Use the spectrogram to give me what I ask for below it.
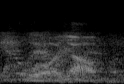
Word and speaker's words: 我要: You can leave it whoah like whoa, and yeah like want in Chinese. And so what you say is whoah, yeah.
